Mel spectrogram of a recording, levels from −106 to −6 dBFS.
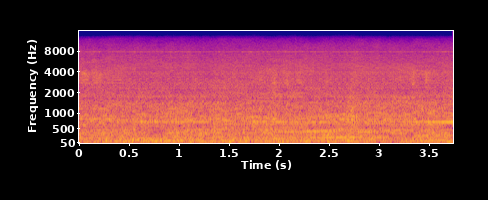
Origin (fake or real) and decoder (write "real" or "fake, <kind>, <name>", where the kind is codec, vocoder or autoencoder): fake, codec, SNAC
